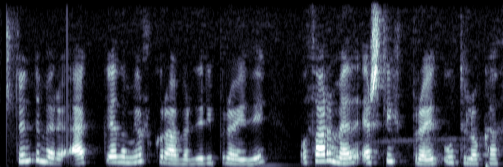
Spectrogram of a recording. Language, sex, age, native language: Icelandic, female, 30-39, Icelandic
